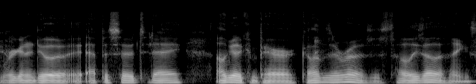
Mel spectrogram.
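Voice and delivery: mild-mannered, polite, meek, calm host voice. Doing an impression of the co-host from their first episode: meek, quiet, calm impression of the co-host. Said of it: "let me do an impression of you".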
